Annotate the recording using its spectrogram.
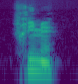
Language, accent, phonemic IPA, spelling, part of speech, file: French, France, /fʁi.me/, frimer, verb, LL-Q150 (fra)-frimer.wav
- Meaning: to show off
